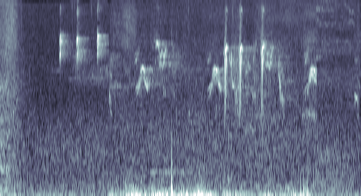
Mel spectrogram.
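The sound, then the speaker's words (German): Small garden birds sitting in a birch and a hedge chirp and tweet in short, scattered bursts over a soft outdoor background, with a faint low rumble underneath; the calls are fairly quiet. “Ich mag die Vögel so gern.”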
